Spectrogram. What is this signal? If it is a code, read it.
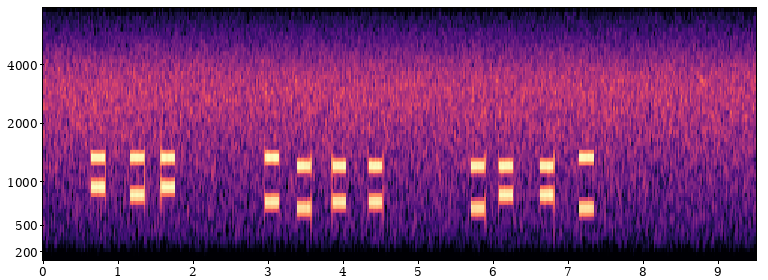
DTMF, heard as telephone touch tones, dialled by hand, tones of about 190 ms, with phone line noise. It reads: 080 5144 1772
